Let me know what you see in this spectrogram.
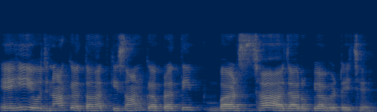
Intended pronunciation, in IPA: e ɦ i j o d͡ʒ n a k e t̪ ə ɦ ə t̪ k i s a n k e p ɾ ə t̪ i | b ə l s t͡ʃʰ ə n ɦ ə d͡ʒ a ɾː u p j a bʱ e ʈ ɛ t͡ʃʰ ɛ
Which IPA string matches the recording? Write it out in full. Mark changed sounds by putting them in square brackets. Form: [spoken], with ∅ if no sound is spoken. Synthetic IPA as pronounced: e ɦ i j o d͡ʒ n a k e t̪ ə ɦ ə t̪ k i s a n k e p ɾ ə t̪ i | b ə [ɾ] s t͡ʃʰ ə [∅] ɦ ə d͡ʒ a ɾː u p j a bʱ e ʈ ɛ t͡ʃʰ ɛ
